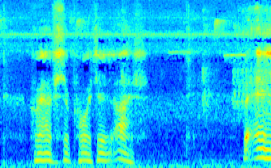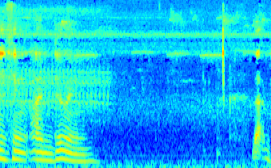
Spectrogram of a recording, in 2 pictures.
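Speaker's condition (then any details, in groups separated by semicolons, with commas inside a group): ALS; amyotrophic lateral sclerosis, onset with trouble playing guitar, neurologist diagnosis, incurable, will eventually impair movement, breathing; about a year since first symptoms, diagnosed within past year, left arm affected; already affecting voice, naturally soft-spoken, quiet voice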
